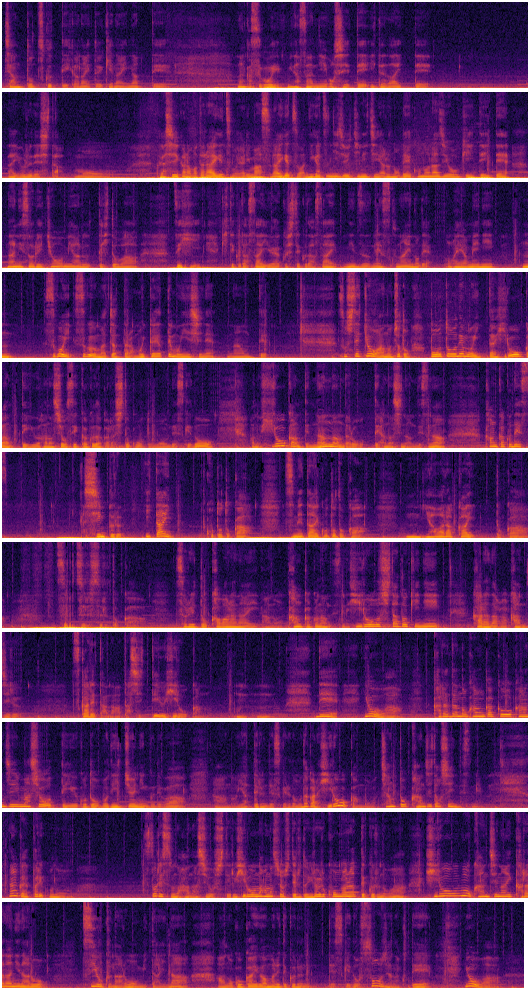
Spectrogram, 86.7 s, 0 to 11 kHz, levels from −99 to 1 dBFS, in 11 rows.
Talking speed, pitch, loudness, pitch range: 310 characters per minute, 160 Hz, -29 LUFS, 145-190 Hz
